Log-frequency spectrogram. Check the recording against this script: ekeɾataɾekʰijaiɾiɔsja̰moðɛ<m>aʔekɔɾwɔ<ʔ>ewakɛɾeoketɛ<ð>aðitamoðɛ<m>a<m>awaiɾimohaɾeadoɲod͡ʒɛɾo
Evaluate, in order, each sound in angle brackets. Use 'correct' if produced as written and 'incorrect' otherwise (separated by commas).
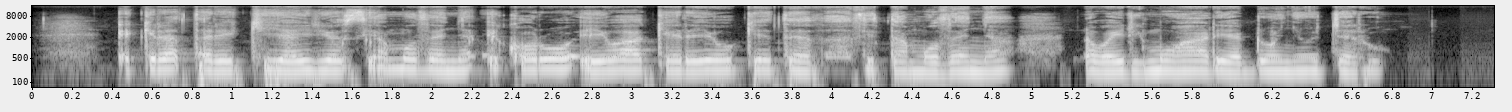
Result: incorrect, correct, correct, incorrect, incorrect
